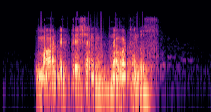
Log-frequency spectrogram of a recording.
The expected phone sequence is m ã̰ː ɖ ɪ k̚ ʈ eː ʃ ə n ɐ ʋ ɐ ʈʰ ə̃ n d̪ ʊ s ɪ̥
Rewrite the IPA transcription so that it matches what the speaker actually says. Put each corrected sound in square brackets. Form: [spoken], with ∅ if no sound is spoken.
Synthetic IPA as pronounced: m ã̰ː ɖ ɪ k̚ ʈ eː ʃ ə [nː] ɐ ʋ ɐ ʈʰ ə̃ n d̪ ʊ s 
